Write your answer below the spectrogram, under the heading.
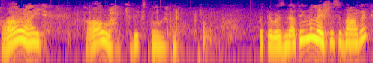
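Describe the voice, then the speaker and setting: Grand phony seance lady, dramatic swoopy voice, bit husky, old radio play. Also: fairly high pitch, animated, moderate pace. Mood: defensive. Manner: theatrical, lofty. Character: grandiose, indignant fraudulent female spirit medium. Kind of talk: 1950s radio drama acting. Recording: muffled old radio recording.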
